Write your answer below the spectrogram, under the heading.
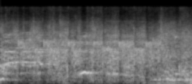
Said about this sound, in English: just because I like making you guys clap. Clap if you've seen Child's Play.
